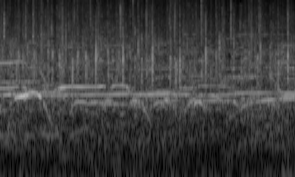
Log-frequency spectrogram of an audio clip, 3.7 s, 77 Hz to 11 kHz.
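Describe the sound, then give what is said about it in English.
An audience of about 400 people applauds steadily after a live set in a packed room at the Rock and Roll Hotel in Washington, D.C., dense clapping spread throughout, while sustained, gliding electronic tones hum beneath the applause. “If people aren't clapping a lot, it's because there's just no room to move your arms.”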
